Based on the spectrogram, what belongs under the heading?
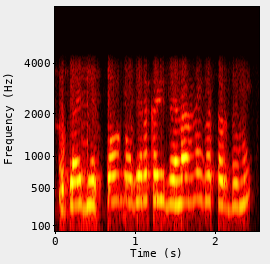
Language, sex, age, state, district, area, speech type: Marathi, female, 18-30, Maharashtra, Jalna, urban, conversation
